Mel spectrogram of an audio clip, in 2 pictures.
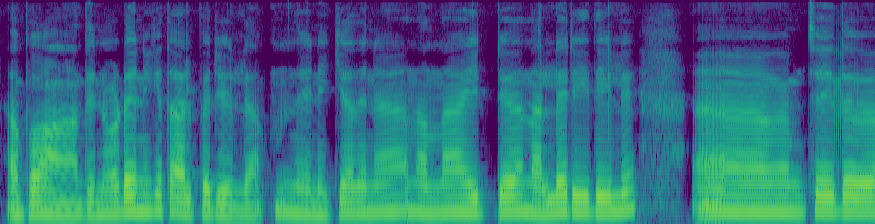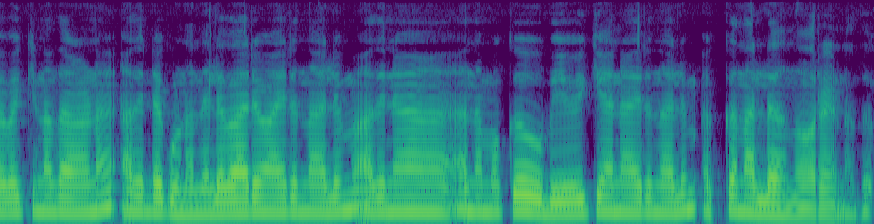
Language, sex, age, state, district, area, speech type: Malayalam, female, 45-60, Kerala, Thiruvananthapuram, rural, spontaneous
